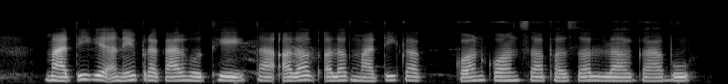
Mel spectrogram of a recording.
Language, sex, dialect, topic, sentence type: Chhattisgarhi, female, Eastern, agriculture, question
